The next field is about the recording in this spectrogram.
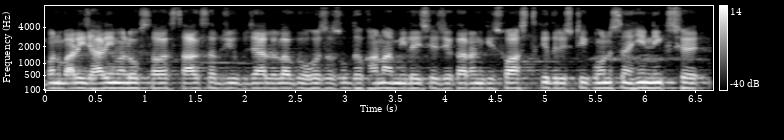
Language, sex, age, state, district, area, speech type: Maithili, male, 30-45, Bihar, Supaul, rural, spontaneous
